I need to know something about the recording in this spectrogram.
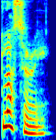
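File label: "glossary", English, British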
